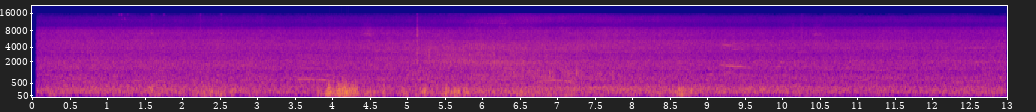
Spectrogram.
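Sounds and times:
surf breaking on beach: 0.1s - 13.0s.

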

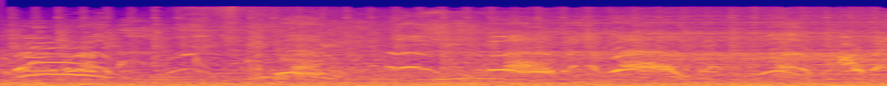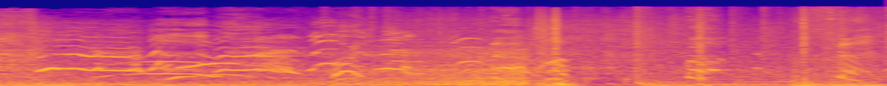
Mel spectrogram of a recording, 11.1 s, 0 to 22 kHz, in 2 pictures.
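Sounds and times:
human cries and shouts: 0.0s - 11.0s.

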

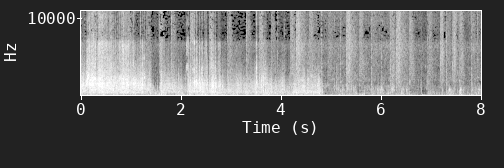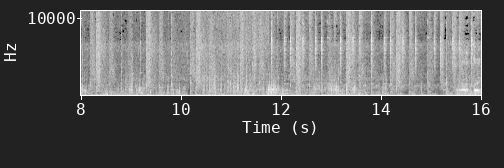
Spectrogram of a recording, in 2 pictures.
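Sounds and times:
sea surf on rocky shore: 0.0s - 14.5s
wind buffeting microphone: 0.0s - 16.0s.

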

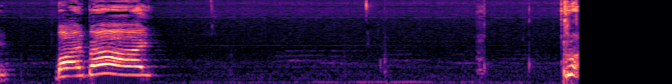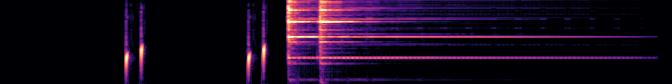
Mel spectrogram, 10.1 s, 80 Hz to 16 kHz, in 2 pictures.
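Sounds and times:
bell dings: 7.2s - 10.0s.

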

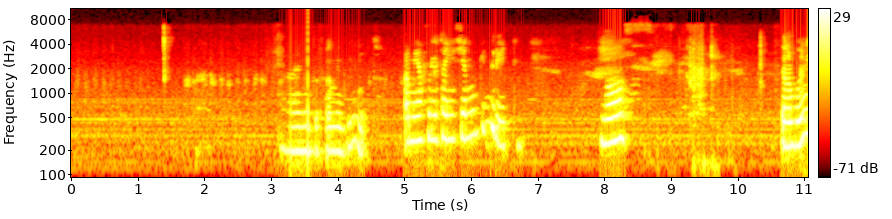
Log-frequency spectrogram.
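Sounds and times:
colored pencils scratching on paper: 0.0s - 1.1s, 1.7s - 5.5s.

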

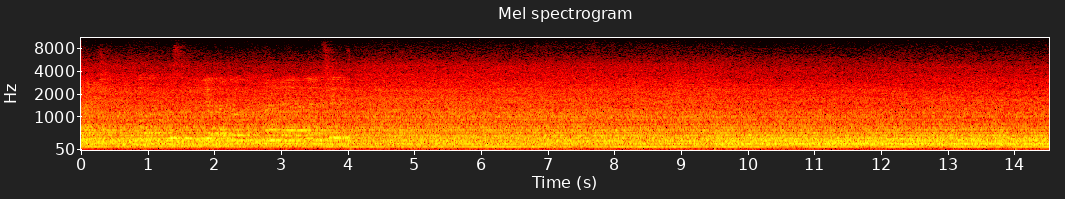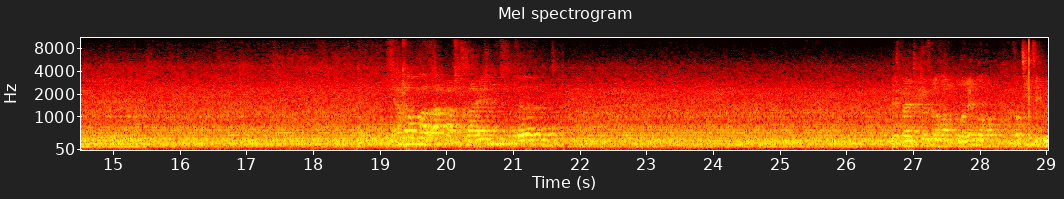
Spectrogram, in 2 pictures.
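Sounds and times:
low hum: 0.0s - 29.0s
machine-like rumbling: 0.0s - 29.0s.

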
